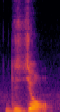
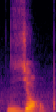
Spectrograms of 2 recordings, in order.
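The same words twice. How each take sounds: No difference in how they are said.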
